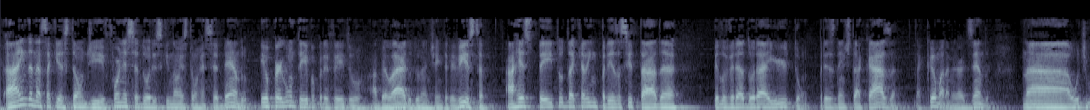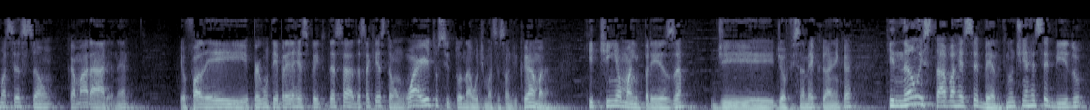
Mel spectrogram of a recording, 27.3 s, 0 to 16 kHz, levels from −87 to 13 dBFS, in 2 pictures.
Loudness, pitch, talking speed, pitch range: -20 LUFS, 110 Hz, 160 wpm, 100-130 Hz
